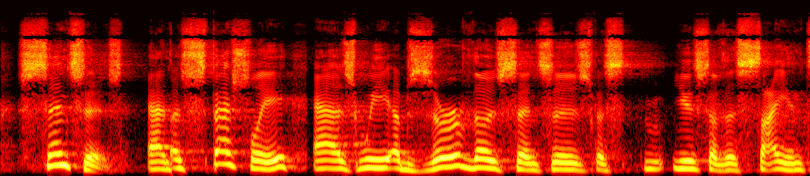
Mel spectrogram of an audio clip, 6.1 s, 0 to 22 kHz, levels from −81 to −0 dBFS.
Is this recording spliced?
yes; 3 cuts; at 1.3 s, 2.3 s, 4.4 s

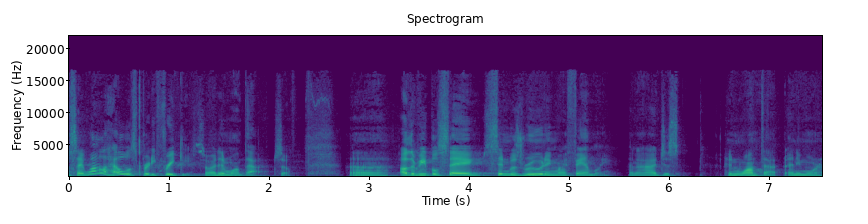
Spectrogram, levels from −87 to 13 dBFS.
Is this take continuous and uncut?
yes; 0 cuts

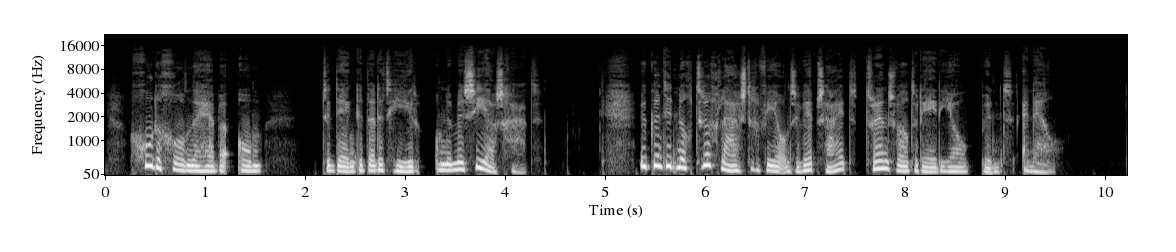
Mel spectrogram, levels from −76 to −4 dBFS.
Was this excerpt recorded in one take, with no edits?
yes; 0 cuts

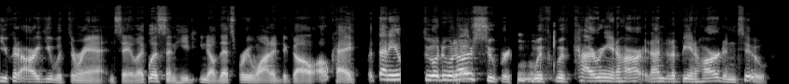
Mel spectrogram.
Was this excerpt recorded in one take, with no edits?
no; 3 cuts; at 1.5 s, 4.0 s, 5.1 s

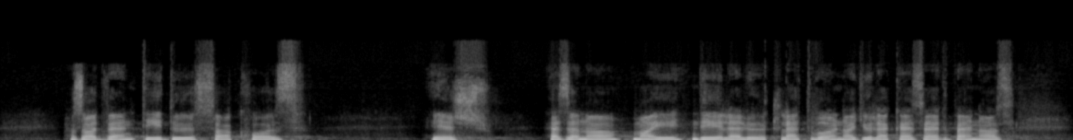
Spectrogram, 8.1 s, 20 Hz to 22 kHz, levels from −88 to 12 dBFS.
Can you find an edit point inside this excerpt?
no; 0 cuts

